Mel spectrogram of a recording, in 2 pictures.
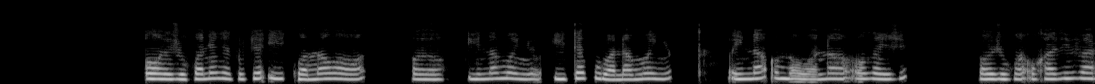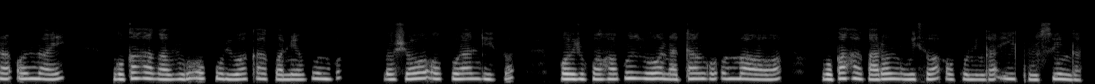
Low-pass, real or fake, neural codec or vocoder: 7.2 kHz; fake; codec, 16 kHz, 4 kbps, FreqCodec, smaller model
